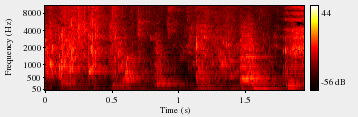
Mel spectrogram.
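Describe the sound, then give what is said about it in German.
Water runs into a bathtub as a bath is drawn. The rushing, splashing flow is steady and moderately loud, with uneven surges and sloshing throughout. “Ich lasse das Wasser ein.”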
